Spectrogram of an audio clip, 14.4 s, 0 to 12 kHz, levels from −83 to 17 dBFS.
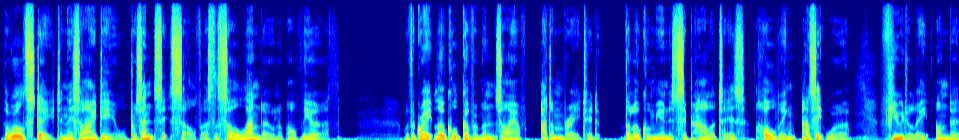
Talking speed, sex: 145 wpm, male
